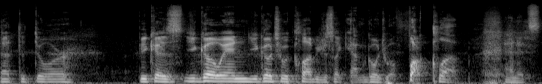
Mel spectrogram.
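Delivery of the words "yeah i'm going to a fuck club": ordinary delivery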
